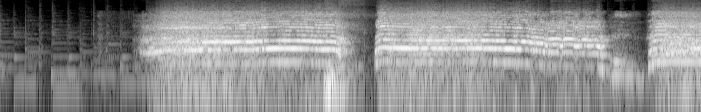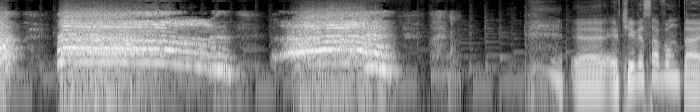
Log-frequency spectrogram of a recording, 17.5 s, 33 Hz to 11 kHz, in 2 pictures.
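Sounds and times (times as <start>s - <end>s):
speech: 1.7s - 2.0s, 16.6s - 17.5s
person screaming in frustration: 1.7s - 13.8s.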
